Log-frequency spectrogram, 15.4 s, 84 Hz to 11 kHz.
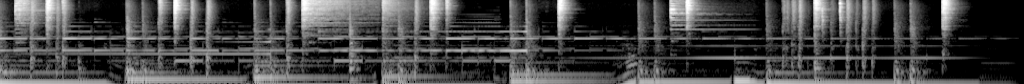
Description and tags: A loop culled from an unfinished song, recorded in early 2011.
